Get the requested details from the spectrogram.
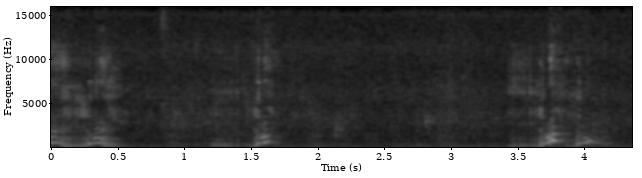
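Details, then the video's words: Sleeping dog dreaming, giving soft muffled yips and whimpers in small bursts, rising and falling in pitch, a few clustered near the start and end, with a constant low electrical hum behind. "Doggo makes dream sounds"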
